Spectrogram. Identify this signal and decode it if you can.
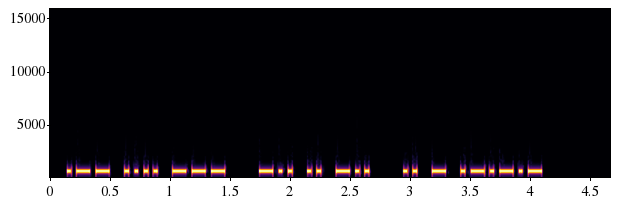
Morse code, heard as a keyed tone, about 30 wpm, 700 Hz. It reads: WHO DID IT.
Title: Sentences from Top 1000 Words - Review Part 6 - 30wpm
